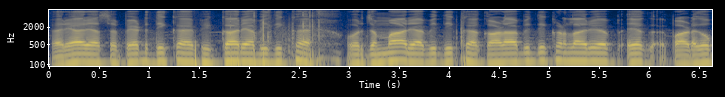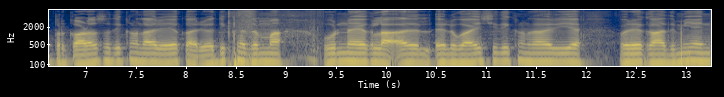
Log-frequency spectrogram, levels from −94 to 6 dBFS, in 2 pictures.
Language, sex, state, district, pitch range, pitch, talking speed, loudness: Hindi, male, Rajasthan, Churu, 115-130 Hz, 120 Hz, 235 wpm, -18 LUFS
